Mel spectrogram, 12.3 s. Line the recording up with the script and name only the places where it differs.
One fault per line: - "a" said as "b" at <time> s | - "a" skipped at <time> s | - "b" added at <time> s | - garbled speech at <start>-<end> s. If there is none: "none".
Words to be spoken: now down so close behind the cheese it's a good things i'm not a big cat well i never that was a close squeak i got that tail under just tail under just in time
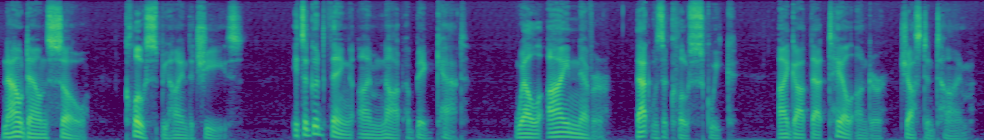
- "things" said as "thing" at 4.1 s
- "tail under just" skipped at 11.6 s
